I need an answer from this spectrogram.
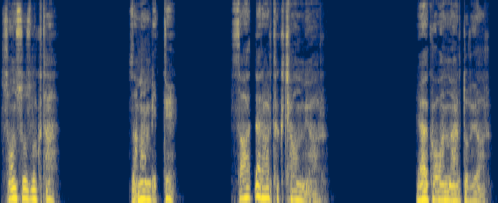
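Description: A man's voice: low-pitched, steady tone, extremely slow, long pauses, breathy edge, no echo, clean studio sound, full character voice. A man voicing a dazed, obsessed old clockmaker who speaks in a hollow, dreamy way.

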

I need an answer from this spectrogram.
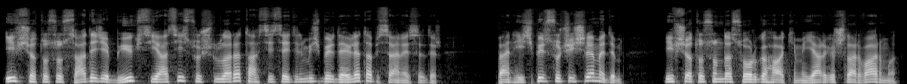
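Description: A man's voice: mid-range voice, lively intonation, fairly quick, no echo, clean studio sound, pitched above the performer's own voice, lightly acted. A man voicing a young sailor prisoner who pleads in frantic alarm. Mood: pleading alarm.

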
